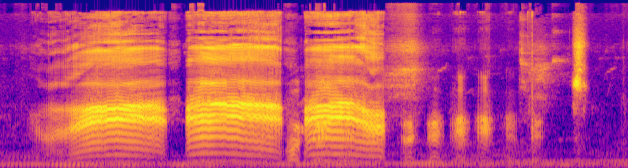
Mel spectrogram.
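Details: Crow producing three long, nasal, strongly harmonic calls of about a second each, back to back, then a series of short soft notes and clicks.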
